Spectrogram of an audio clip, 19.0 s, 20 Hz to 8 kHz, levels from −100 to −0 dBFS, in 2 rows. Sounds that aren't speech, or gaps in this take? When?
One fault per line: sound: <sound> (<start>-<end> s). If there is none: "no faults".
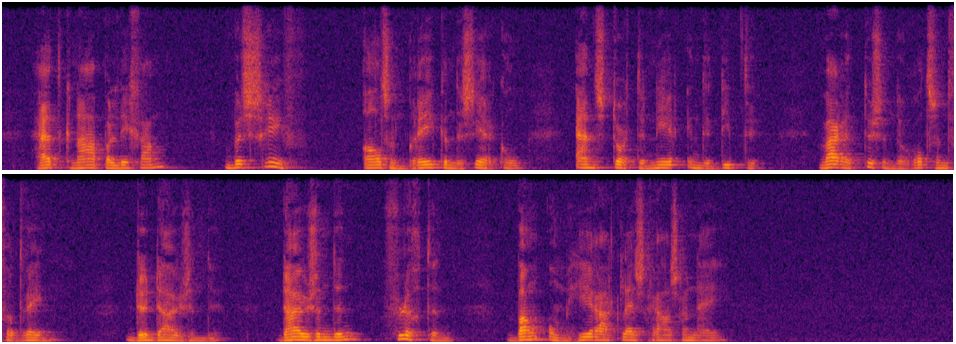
no faults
